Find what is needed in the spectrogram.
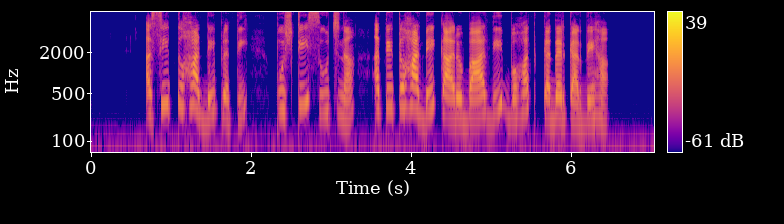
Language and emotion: Punjabi, happy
